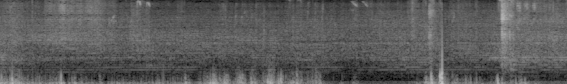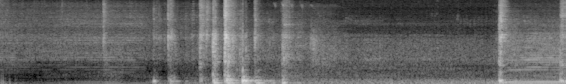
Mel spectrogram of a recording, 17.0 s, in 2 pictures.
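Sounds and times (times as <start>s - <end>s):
diesel engine starting and idling: 8.1s - 17.0s
loud steady low sound: 13.2s - 17.0s.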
